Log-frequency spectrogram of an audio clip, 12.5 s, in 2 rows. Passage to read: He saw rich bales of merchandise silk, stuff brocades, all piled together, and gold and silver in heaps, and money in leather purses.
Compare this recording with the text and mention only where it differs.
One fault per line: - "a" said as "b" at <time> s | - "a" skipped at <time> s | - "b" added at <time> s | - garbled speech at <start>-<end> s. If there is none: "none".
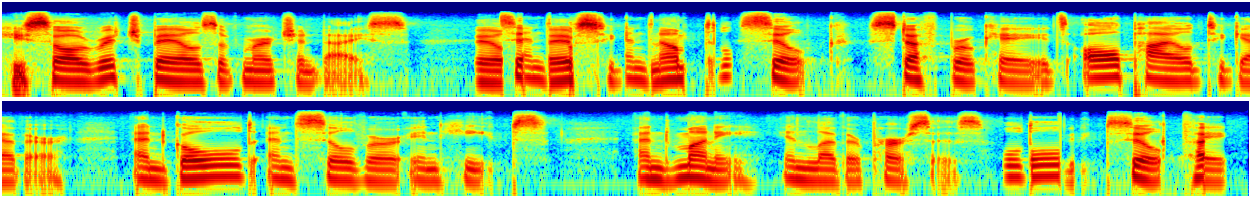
- garbled speech at 2.4-3.7 s
- garbled speech at 11.3-12.4 s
